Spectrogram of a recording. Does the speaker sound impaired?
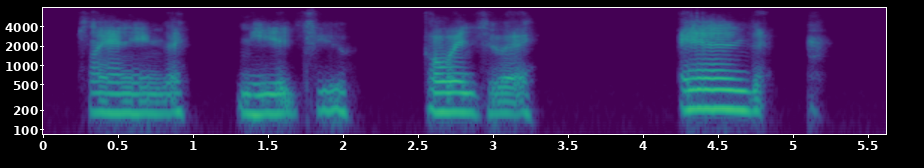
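Yes: spinal muscular atrophy; from birth, genetic, motorized wheelchair user whole life, depends on caregivers.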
